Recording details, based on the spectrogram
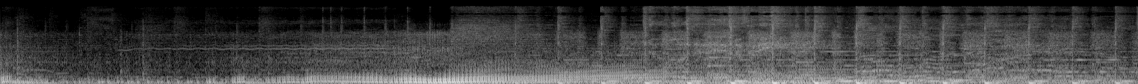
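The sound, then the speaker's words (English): A motorcycle engine revs up, its pitch swooping down and then climbing again as the throttle opens, a loud steady roar with no voices. “Rev up your motorcycle and join our Rough Ride Motorcycle Charity Ride.”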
